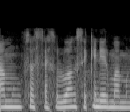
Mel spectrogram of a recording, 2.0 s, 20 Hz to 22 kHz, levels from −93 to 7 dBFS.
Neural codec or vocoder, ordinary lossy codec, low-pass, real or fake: none; none; none; real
